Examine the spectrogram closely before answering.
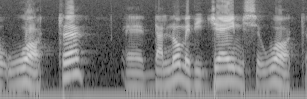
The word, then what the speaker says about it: watt: kelvin si semplificano e watt che andrebbe pronunciato what dal nome di james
